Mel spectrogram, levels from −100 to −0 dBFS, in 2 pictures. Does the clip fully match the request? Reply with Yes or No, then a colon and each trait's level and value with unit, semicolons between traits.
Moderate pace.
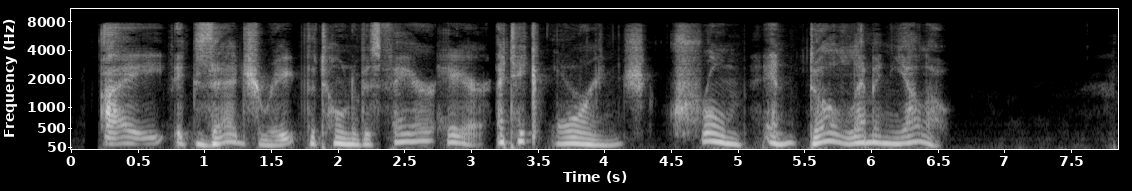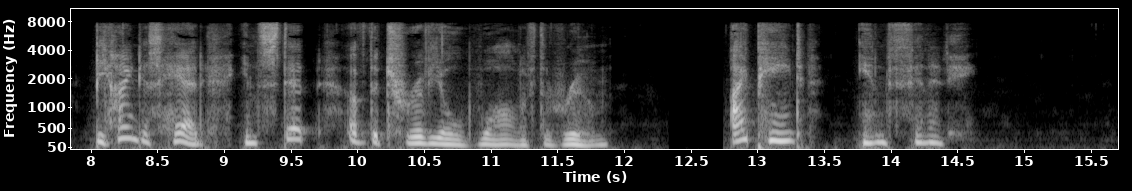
No: slow, 115 wpm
